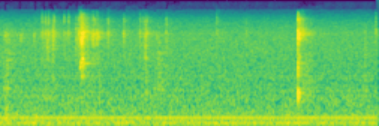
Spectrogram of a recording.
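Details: Kodak Retina IIc camera after film advance and shutter coupling adjustment: a few crisp isolated shutter clicks, nothing dragging or sticking; release trips cleanly, normal shutter release.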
